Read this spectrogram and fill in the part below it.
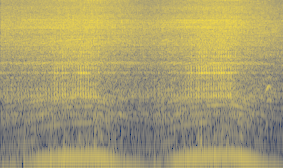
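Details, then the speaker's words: Daihatsu Xenia engine damaged by oil sludge: a heavy knock about four times a second over a rough cold idle; the bearing shells are suspected to have spun, leaving wide clearance between the connecting rod and crankshaft. "Jadi udah hancur gitu kan akhirnya apa stang sehernya sama as kruknya itu banyak celahnya jadi dia karena diputar ya kayak gitu lah"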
